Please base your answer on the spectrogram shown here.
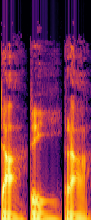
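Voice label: "tarira", concatenated syllables; Affixing experiment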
